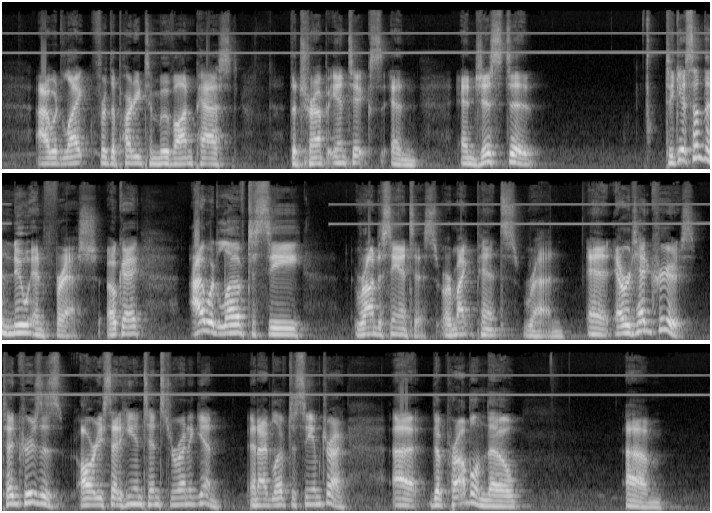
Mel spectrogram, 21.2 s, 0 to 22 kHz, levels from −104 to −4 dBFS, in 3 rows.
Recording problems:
high-pitched whine; noticeable; until 7 s and from 10 s on; 6.5 kHz, 20 dB below the speech

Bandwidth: 17.5 kHz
